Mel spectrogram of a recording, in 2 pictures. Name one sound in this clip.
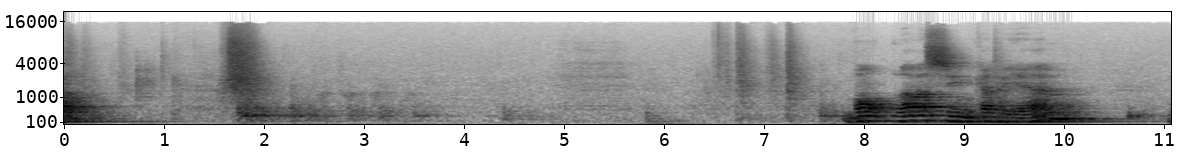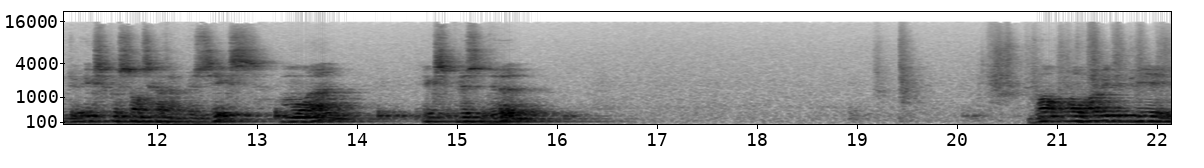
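A man speaks calmly, close by, as if explaining.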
